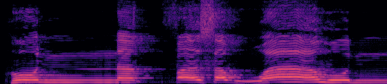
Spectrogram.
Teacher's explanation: ہنہ پہ نون مشدد ہے، یہاں پر غنہ کریں گے،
